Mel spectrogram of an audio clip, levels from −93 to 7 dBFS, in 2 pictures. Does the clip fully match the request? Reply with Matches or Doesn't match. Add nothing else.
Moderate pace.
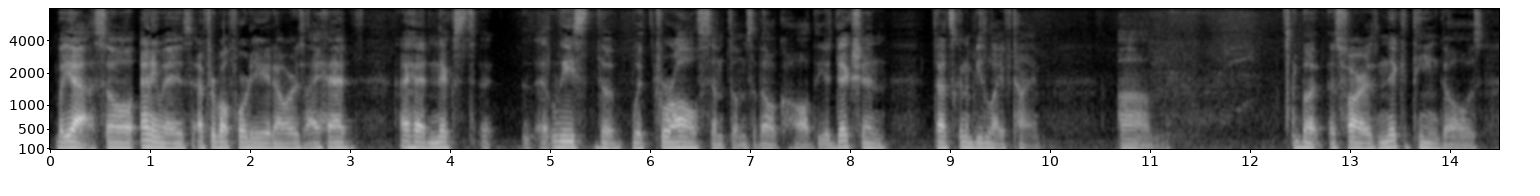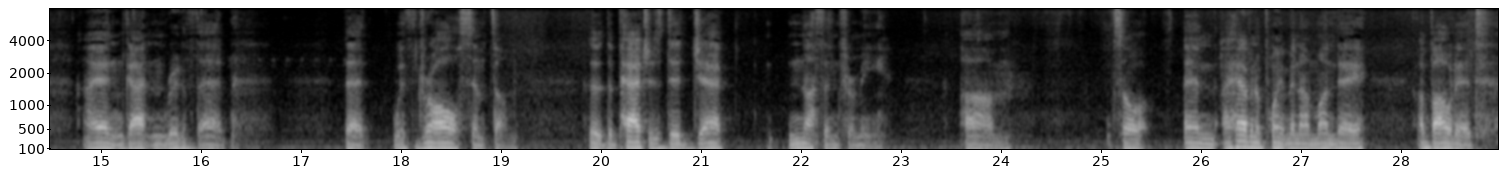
Doesn't match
